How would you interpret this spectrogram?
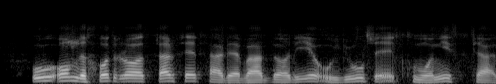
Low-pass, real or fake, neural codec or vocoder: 7.2 kHz; fake; codec, 16 kHz, 0.7 kbps, FocalCodec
